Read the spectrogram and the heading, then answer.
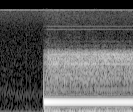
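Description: A telephone line tone sounds while a host calls a listener. After half a second of silence, a loud, steady single-pitched tone begins abruptly and holds without a break.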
